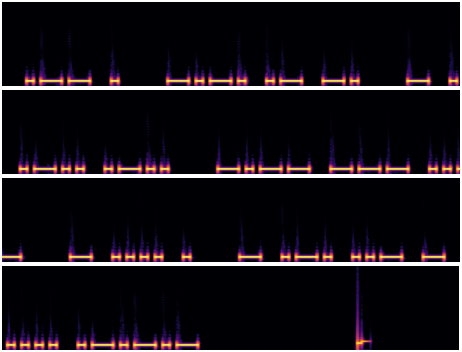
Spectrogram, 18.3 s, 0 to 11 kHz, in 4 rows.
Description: Morse code, heard as a keyed tone, about 17 wpm, 700 Hz. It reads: WE CAN TELL YOU THE TRUTH.
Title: Sentences from Top 1000 Words - Review Part 2 - 17wpm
